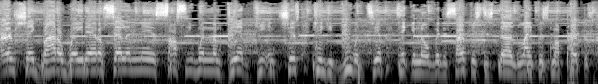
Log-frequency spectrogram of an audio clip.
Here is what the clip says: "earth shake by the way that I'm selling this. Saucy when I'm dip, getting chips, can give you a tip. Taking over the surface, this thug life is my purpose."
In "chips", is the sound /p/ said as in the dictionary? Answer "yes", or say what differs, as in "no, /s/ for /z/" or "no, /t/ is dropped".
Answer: no, /p/ is dropped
